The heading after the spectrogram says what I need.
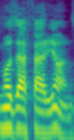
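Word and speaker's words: Mozaffarian: a big supporter and he he actually came pretty close to pronouncing my name in the original Persian which I was impressed with. So uh if you're curious it's Mosaf Fion so that he he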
